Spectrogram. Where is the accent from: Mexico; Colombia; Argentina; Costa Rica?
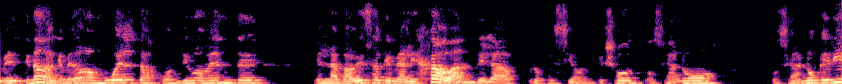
Argentina; Patagonia; born there; Sigo siendo argentina, orgullosamente argentina, y de esta tierra, y de los Andes, porque yo nací en la Patagonia, y de la Pampa también, o sea, no soy oriental, no soy ni budista, ni hindú tampoco, o sea, no soy de allá, soy de acá.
